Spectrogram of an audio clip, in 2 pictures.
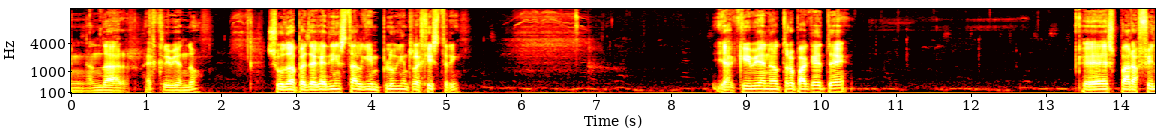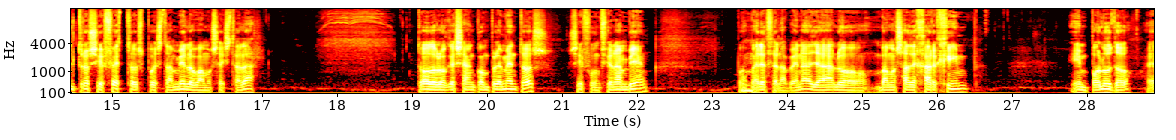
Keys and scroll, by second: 4.5 Return.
